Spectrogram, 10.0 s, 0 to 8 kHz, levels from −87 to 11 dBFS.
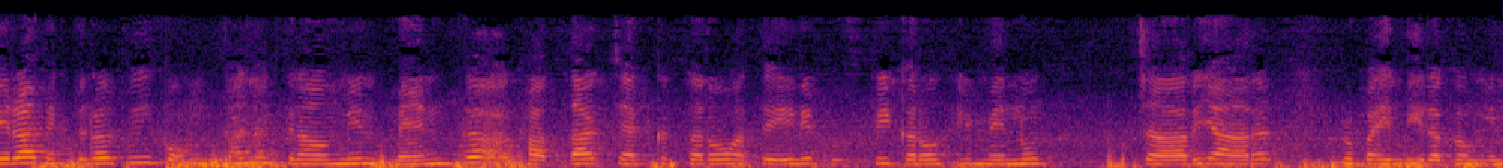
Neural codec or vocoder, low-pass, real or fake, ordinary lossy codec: codec, 24 kHz, 0.9 kbps, WavTokenizer, medium speech release version 2; 7.2 kHz; fake; AAC, 32 kbps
